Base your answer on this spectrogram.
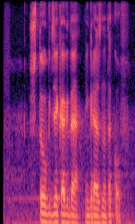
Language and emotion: Russian, neutral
